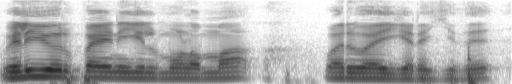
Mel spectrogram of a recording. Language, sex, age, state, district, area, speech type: Tamil, male, 45-60, Tamil Nadu, Namakkal, rural, spontaneous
